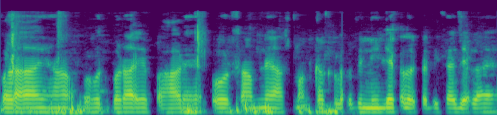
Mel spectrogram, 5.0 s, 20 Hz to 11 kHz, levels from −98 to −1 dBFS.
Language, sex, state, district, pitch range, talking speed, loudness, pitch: Hindi, male, Chhattisgarh, Raigarh, 115-120 Hz, 240 wpm, -18 LUFS, 120 Hz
